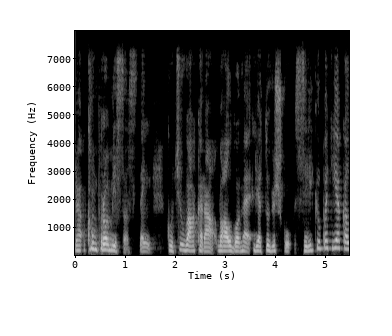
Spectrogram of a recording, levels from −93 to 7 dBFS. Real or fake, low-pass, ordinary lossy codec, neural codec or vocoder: real; 7.2 kHz; Opus, 64 kbps; none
